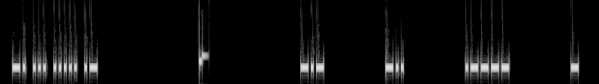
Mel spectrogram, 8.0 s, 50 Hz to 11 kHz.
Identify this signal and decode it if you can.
Morse code, heard as a keyed tone, about 35 wpm, spaced as for 15 wpm, 700 Hz. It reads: NS5A KD1T
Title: USA Call Signs - 4 Characters - 8x Character Spacing - 35wpm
